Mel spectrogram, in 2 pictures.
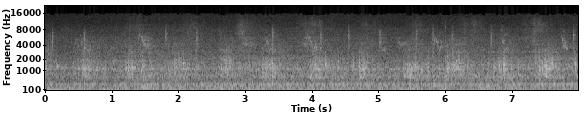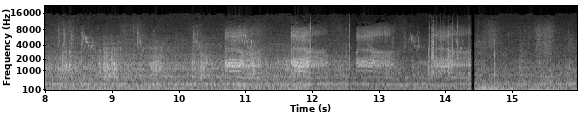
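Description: Birds calling over and over, several short calls a second, with a few louder calls near the end, over a steady low hum.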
